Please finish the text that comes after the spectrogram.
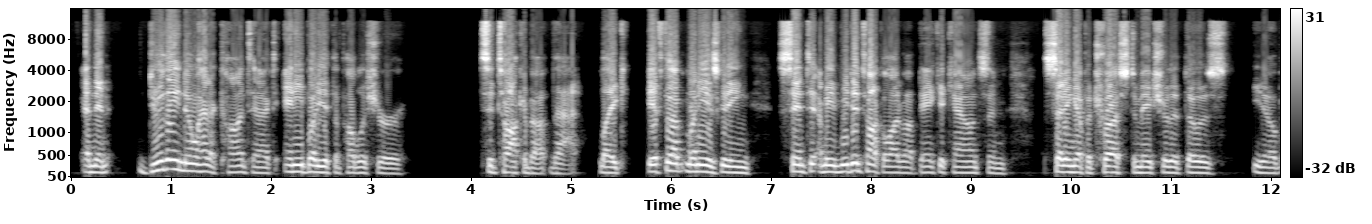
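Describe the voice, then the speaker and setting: Guy on a podcast chatting casually, explaining stuff, mid pitch. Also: steady tone, fairly quick, poor audio. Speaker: podcast co-host. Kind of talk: casual chat.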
